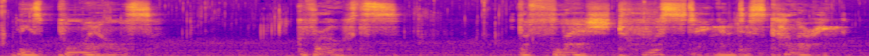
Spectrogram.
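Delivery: barely voicing what he sees; horrified whisper. Examining horrifying boils up close.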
